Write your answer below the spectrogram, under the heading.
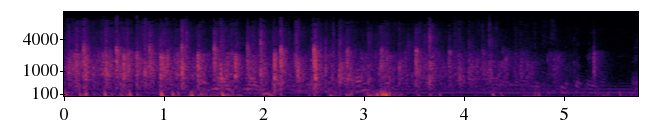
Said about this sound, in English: Give him a clap as he comes to speak to us.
